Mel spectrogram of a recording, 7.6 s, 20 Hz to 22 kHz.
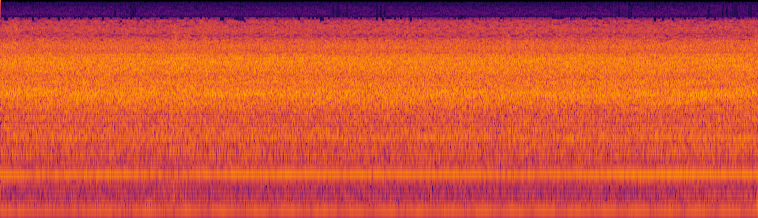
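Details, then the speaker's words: Creality CR-X/CR10S Pro printer during a bed-heater SSR test, bed climbing past 64–67°C toward 80°C. The power supply fan gives a steady, even, very loud whir and low hum with no rattle or scrape, running hard but healthy. "there you go you can hear the power supply fan very loud way louder than"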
